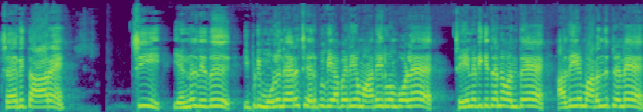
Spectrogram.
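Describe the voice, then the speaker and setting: A man's voice: sits high, little pitch movement, a little fast, highs cut off, lightly acted. A man playing a sly sandal-seller thief. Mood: scheming. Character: slippery chain-snatching sandal seller.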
